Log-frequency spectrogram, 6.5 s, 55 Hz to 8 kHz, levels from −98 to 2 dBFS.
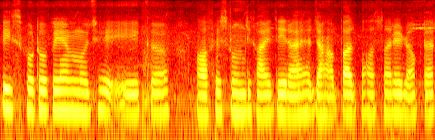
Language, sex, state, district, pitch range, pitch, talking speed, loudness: Hindi, male, Madhya Pradesh, Umaria, 140-155 Hz, 145 Hz, 155 wpm, -18 LUFS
